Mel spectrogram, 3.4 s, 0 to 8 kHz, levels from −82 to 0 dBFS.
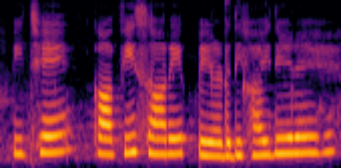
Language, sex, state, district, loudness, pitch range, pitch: Hindi, female, Uttar Pradesh, Saharanpur, -16 LUFS, 255-290 Hz, 275 Hz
